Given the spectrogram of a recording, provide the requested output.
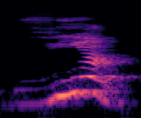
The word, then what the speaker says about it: viennent: And the last one we have ils or elles viennent. Like this. Please, we don't pronounce the E E N T at the end.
